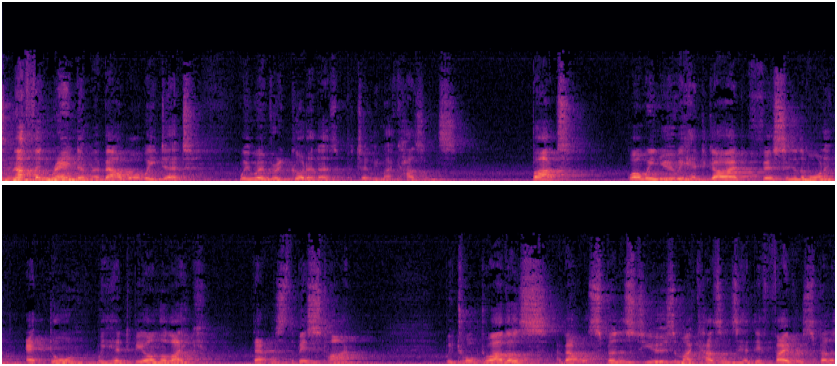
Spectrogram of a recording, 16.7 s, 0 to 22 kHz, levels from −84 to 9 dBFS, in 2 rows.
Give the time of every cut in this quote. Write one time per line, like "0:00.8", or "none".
none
